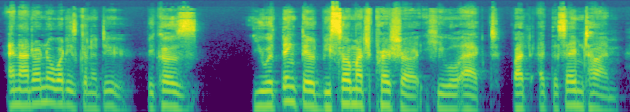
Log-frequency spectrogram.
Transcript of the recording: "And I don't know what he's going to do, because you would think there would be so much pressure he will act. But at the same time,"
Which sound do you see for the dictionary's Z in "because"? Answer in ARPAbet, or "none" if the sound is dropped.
Z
